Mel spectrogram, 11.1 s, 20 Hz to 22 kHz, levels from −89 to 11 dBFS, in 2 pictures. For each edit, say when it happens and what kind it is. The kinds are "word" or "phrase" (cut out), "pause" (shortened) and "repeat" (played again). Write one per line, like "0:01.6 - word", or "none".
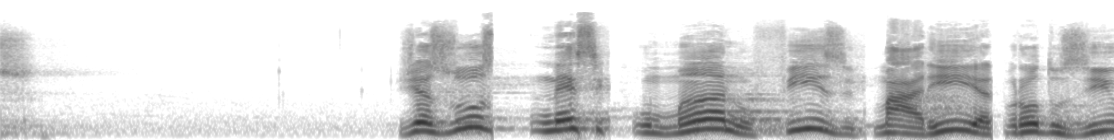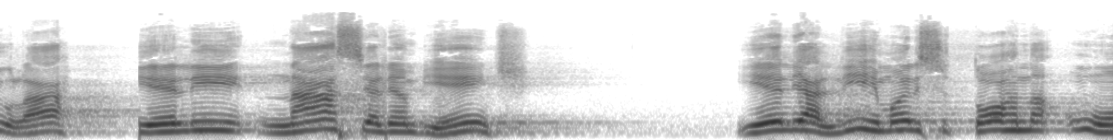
0:02.5 - word
0:03.0 - word
0:04.3 - word
0:04.9 - word
0:06.3 - word
0:07.5 - word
